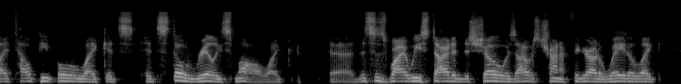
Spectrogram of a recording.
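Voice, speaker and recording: A man with a normal speaking voice, fairly high pitch and moderate pace, against a quiet background. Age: 40s. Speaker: podcast host. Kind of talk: casual interview chat.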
